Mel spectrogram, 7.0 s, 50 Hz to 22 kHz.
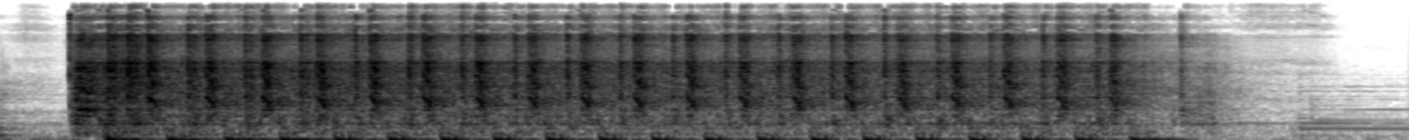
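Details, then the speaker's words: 2006 Yamaha TTR-230, cranked by a jump box during a compression test reading just over 90 psi; owner believes spec is 120–130 psi. Quick, light cranking pulses near 220 a minute with little resistance and no firing. Low compression. "okay so so it's showing a little over 90 PSI which isn't great I think ttrs are supposed to be at least 120 PSI 130 PSI if I'm not mistaken"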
